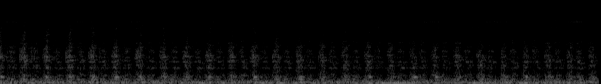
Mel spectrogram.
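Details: A Rottweiler pants steadily after playing, quick breathy huffs repeating several times a second.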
